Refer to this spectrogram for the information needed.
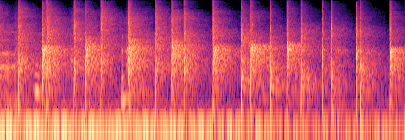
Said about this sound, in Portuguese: Todo é artista gosta de palmas. Mano, mano, mas eu vou te falar. Todo gosta de bater palmas também.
